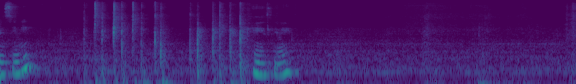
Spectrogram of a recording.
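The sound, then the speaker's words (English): Crinkly rustling of a plastic keyboard cover pressed over the microphone, with bursts of sharp clicks and scratches in the first few seconds, then softer handling noise fading out. “I'm gonna use this keyboard cover really quickly, and I'm just going to put it over you.”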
